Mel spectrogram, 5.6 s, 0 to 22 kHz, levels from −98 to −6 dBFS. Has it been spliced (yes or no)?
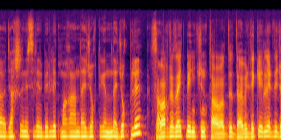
yes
